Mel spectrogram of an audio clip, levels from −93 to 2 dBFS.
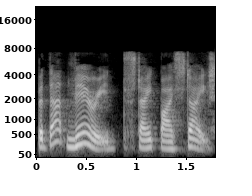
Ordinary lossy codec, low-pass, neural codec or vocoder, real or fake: MP3, 48 kbps; 7.2 kHz; autoencoder, 22.05 kHz, a latent of 192 numbers a frame, VITS, trained on one speaker; fake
